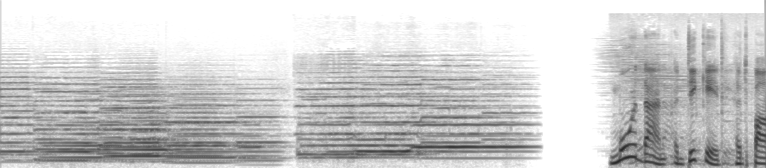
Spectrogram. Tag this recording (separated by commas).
Trombone, Brass instrument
